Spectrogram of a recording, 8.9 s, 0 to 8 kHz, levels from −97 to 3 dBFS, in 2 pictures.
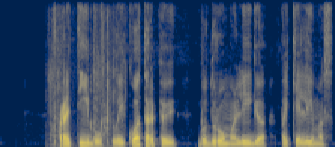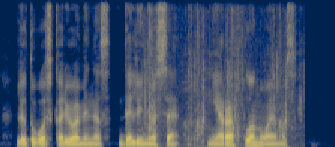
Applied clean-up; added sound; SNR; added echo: neural mask model RNNoise.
